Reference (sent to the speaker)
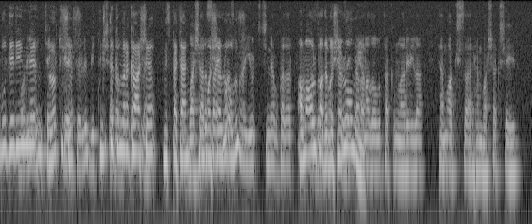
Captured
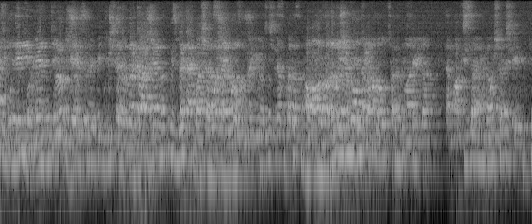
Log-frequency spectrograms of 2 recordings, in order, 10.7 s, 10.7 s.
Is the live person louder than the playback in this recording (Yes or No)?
No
